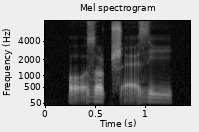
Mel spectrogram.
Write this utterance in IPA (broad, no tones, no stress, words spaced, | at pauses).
ɔ̰zɔ ʈ͡ʂæ̰zi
